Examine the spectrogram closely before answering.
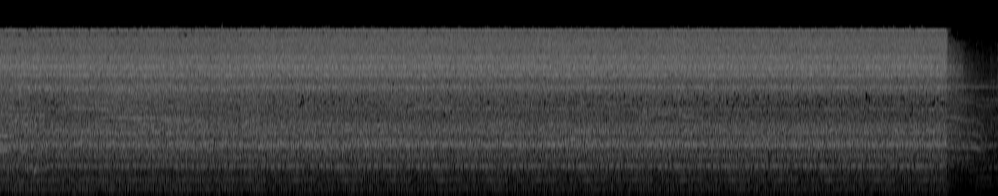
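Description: Loud electronic music plays through big loudspeakers in a huge open space.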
